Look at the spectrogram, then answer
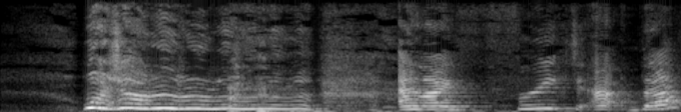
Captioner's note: laughs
